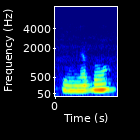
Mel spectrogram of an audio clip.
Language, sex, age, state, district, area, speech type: Malayalam, male, 18-30, Kerala, Kozhikode, rural, spontaneous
